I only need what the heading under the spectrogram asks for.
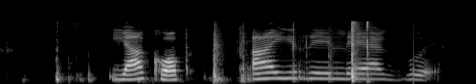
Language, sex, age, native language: Icelandic, male, 9, Icelandic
